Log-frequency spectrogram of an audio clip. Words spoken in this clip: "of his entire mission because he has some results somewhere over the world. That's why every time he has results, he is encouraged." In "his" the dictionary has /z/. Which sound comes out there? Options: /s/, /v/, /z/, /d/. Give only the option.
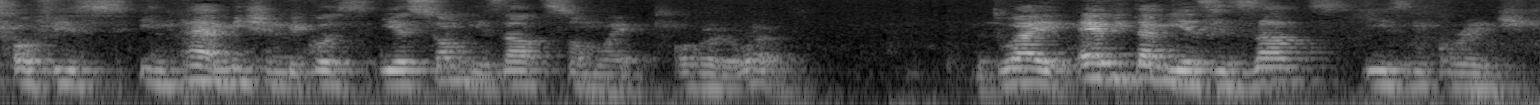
/z/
